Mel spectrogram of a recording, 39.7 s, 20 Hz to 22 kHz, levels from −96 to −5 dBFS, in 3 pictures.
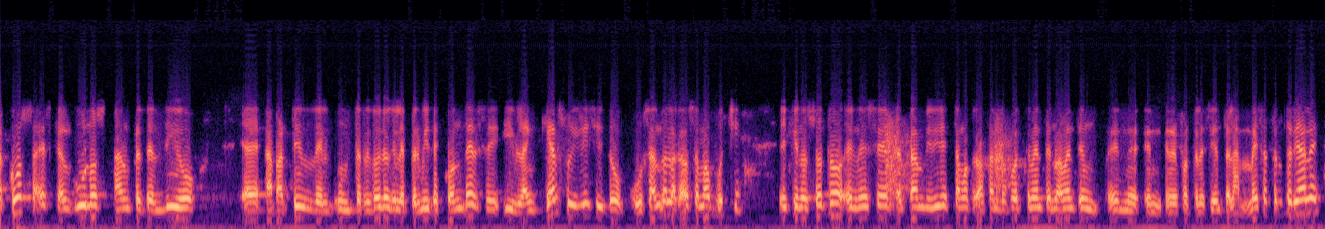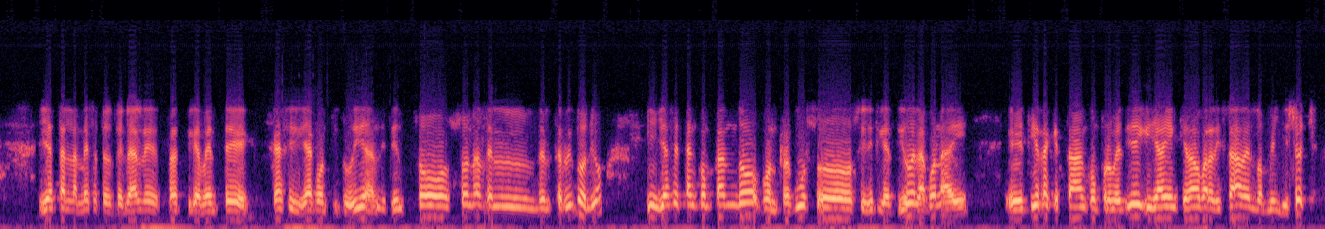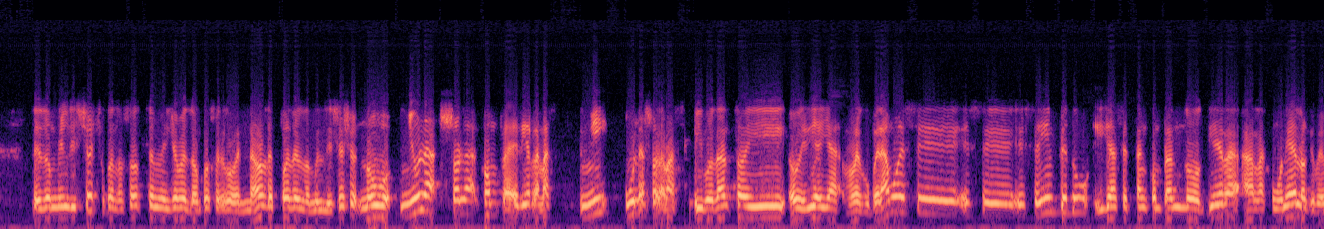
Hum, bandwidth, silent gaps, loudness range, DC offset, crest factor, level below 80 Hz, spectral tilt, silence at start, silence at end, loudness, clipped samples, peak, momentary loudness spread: none; 5.6 kHz; none; 2 LU; under 0.1%; 16 dB; -52 dBFS; -6.5 dB/octave; 0 s; 0 s; -22 LUFS; under 0.1%; -6 dBFS; 5 LU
